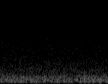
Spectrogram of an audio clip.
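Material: Nothing is struck.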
